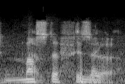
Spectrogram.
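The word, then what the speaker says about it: Mustafizur: It's Mustafizar.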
